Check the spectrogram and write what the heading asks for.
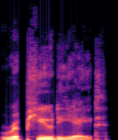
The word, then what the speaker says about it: repudiate: Another great verb is repudiate. This verb has four syllables and the stress is on that second syllable.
